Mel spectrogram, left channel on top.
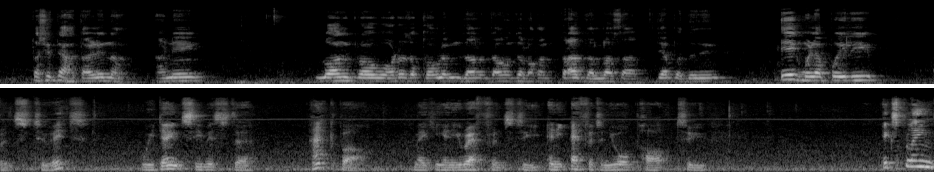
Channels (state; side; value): different; both; correlation 0.00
